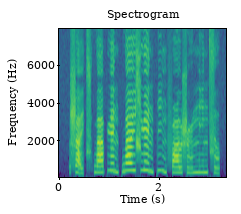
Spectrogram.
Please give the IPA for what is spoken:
ʂ a̰˨˩ ɪ̯ t͡sʰ w ä˧˥ p ɥ ɛ˥˩ n p w a˥ ɪ̯ ɕ ɥ ɛ˥˧ n p i˥˩ ŋ f ɑ˥ ʊ̯ ʂ ɻ̩˧˥ n̪ i˥ n t͡s ɤ˨

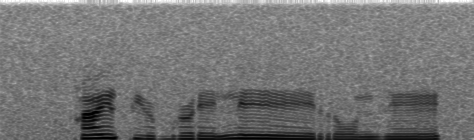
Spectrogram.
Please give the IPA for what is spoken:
q ẽ pʲ ə˞ b ə˞ ɾ e n eː r o n z ẽ

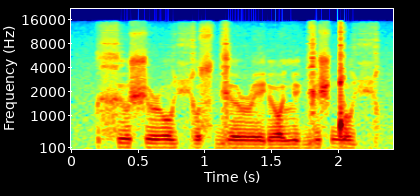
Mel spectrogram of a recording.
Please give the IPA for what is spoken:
xʲ o ʃ ɹ o ç o s ɡʲ ə ɹ e ɾʲ ɔ lʲ ə ɡʲ ə ʃ ŋ͡ǃ o ç

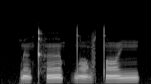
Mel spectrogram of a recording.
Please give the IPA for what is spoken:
ɾ ɐ̃ kʰ ɐ̃ː t dˤ ɐ̃ː v tˤ ĩ

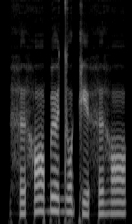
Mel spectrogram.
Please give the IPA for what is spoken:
h ɘ˨ h ɔ˥ ɓ ø˥ d o˦ kʲ ø˨ h ɘ˦ ɦ ɔ˦

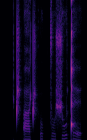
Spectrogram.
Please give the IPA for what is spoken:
t͡ʃʼ a t͡ʃʼ u p t u ʃ u ǃ e

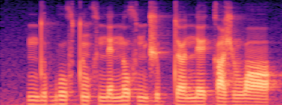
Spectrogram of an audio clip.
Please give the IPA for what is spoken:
n d u b u x t ũ x n e n o x n d͡ʒ u b t œ n e k ɑ ʒ β ɑ

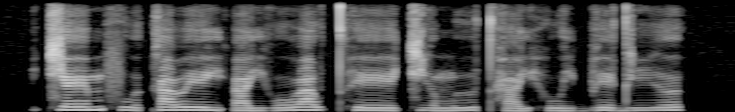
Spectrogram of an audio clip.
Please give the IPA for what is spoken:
t͡ɕ ɛː˧˥ m f u˩˧ ə̯ k a˧˥ ʋ eː˧˩ j ʔ a˩ j ʋ o˧ ʋ a˧˥ w t̪ʰ eː˧˩ t͡ɕ i˧˩ ə̯ m ɯː˧ t̪ʰ a˩˧ j h uː˩ j b e˥˨ d i˧˥ ə̯

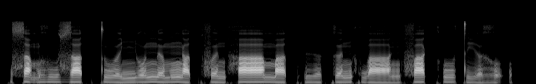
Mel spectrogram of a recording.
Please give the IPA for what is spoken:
s a̰˧˨ m ɣ ṳ˨˩ z a˨˩ t̚ t̪ u˧˩ ə̯ ɲ o˨˦ n ə˨˦ m ŋ a˨˩ t̚ f ə˧˩ n h aː˧ m a˨˩ t̚ ʔ ɨ̤˨˩ ə̯ k ə˨˦ n k w aː˧˩ ŋ f a˦˥ k̚ ʔ u˧ t̪ i˧˩ ə̯ ɣ o̰˧˨ ʔ

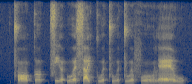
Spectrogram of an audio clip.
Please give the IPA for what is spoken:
t̪ʰ ɔː˧˩ k ɤː˧ k̚ s i˧˩ ə̯ ʔ u˥˨ ə̯ s a˧ j k u˧˩ ə̯ t̪ʰ u˩ ə̯ t̪ u˧˩ ə̯ f oː˧˩ l ɛː˥˨ w

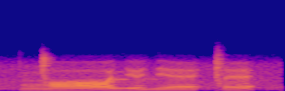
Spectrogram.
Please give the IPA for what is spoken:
ŋ͡ǀ ɒː lʲ œ lʲ ɛː ǀ ɛ

